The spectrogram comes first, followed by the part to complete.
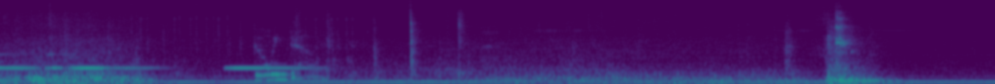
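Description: Otis elevator sounding a steady electronic tone for about two seconds, then again for about a second, as its door is held open. A steady low hum from the elevator follows, with a brief, louder noise about ten seconds in.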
